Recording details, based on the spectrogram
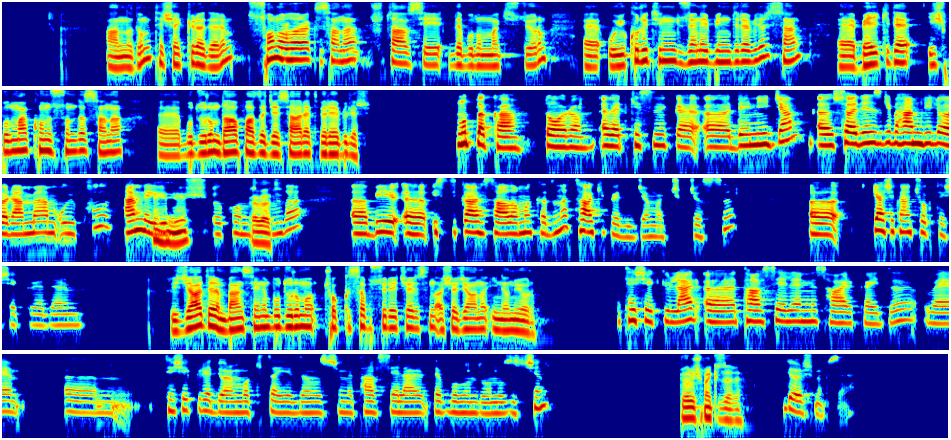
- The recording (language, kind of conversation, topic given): Turkish, advice, İşten çıkarılma sonrası kimliğinizi ve günlük rutininizi nasıl yeniden düzenlemek istersiniz?
- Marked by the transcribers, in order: other background noise; tapping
